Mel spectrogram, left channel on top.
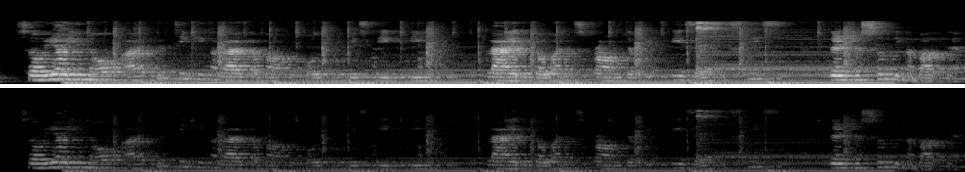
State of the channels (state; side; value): quieter; right; 19.3 dB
